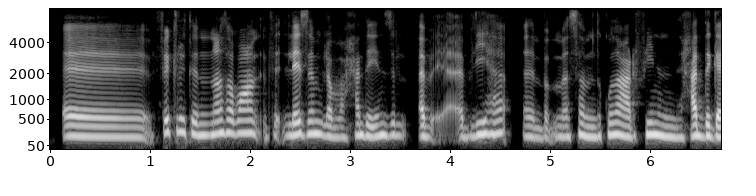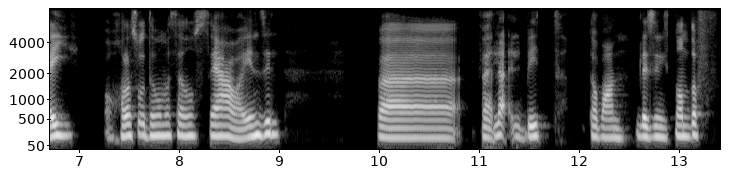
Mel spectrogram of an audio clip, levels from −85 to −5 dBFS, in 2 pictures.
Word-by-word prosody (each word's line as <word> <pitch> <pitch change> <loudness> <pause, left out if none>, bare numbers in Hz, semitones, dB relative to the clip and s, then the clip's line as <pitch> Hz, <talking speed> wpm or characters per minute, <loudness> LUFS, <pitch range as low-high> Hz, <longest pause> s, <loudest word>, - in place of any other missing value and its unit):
آآ، 175 -2 +1
فكرة 245 -1 -1
إن 205 - +1
أنا 230 - +2
طبعًا 240 -1 +1
ف - - -13
لازم 220 +3 +2
لمّا 170 -3 -3
حد 200 +5 -3
ينزل 195 +2 -1
قب 185 -2 +1 0.3
قبليها 220 +7 -1
آآ 180 -1 -4
ب 160 0 -8
مثلًا 180 +1 -2
نكون 210 +5 -1
عارفين 210 +2 +2
إن 175 -4 0
حد 190 +3 +3
جاي، 195 +2 +5 0.3
أو - - -14
خلاص 190 +5 0
قُدّامُه 195 -1 +1
مثلًا 200 0 0
نُص 190 0 -1
ساعة 190 -3 +3
وهينزل. 205 +8 +2 1.0
ف - - -2 1.0
فلأ 180 +4 -1
البيت 185 +2 -2 0.3
طبعًا 165 -2 -1
لازم 180 -1 +1
يتنَضّف، 185 +4 -2
190 Hz, 150 wpm, -24 LUFS, 175-205 Hz, 1.0 s, جاي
